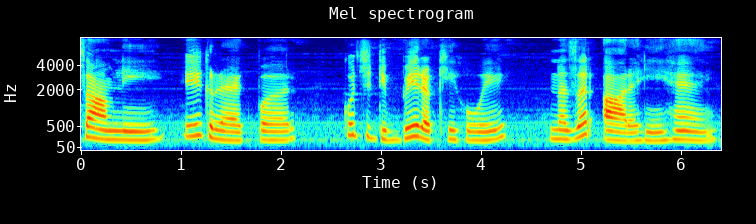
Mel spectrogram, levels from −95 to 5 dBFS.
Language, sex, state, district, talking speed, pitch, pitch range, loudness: Hindi, female, Chhattisgarh, Raipur, 110 wpm, 195 Hz, 185-225 Hz, -19 LUFS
